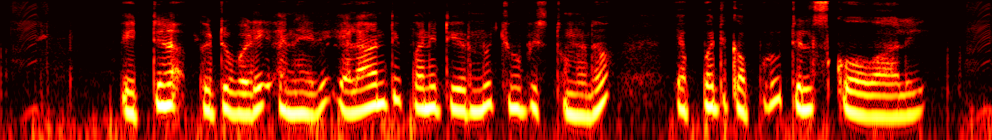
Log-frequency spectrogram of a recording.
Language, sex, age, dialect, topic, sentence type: Telugu, male, 18-24, Central/Coastal, banking, statement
